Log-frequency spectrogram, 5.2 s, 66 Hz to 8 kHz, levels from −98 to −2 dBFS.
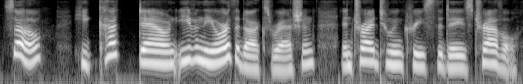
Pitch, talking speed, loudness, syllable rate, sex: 210 Hz, 170 wpm, -16 LUFS, 4.9 syllables/s, female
